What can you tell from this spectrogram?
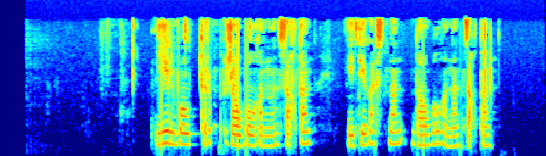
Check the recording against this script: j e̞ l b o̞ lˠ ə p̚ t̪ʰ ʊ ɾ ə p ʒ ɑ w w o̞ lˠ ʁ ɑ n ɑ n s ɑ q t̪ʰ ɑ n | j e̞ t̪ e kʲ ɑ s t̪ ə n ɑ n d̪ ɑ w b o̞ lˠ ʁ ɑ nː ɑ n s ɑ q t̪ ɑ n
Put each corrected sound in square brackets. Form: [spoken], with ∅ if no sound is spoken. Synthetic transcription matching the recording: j e̞ l b o̞ lˠ ə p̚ t̪ʰ ʊ ɾ ə p ʒ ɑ w [b] o̞ lˠ ʁ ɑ [nː] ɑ n s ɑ q [t̪] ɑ n | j e̞ t̪ e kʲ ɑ s t̪ ə n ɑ n d̪ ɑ w b o̞ lˠ ʁ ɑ nː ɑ n s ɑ q t̪ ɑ n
